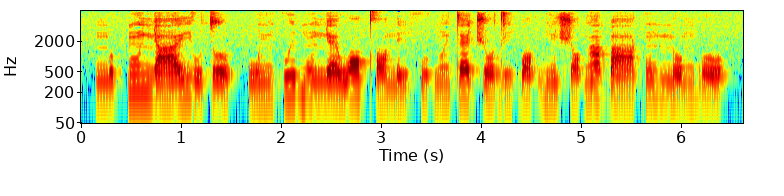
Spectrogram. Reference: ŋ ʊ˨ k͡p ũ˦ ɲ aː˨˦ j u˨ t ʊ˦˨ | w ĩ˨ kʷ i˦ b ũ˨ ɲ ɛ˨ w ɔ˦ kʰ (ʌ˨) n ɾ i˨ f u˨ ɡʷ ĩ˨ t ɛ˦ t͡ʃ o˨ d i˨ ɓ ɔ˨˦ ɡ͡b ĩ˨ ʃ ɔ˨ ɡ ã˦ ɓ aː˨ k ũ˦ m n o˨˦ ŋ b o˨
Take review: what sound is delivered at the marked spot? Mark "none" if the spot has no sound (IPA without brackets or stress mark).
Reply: ɔ˨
